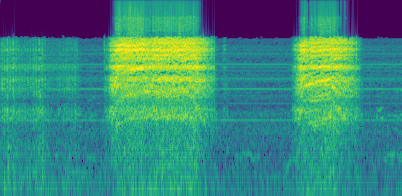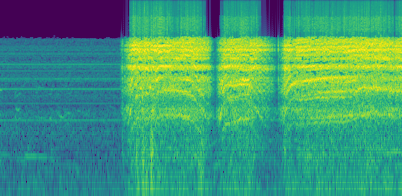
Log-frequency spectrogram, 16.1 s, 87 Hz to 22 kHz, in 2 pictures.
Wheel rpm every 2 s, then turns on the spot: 20, 150, 20, 50, 0, 130, 90, 200.
0-2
